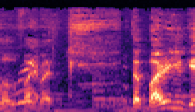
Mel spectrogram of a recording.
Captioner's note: laughs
